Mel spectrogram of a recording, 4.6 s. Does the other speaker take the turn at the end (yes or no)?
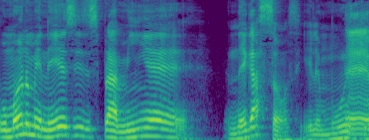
yes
